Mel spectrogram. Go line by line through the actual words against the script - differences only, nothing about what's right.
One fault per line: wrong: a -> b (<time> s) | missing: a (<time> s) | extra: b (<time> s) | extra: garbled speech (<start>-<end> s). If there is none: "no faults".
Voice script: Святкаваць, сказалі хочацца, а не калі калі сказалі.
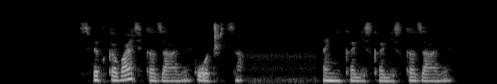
no faults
